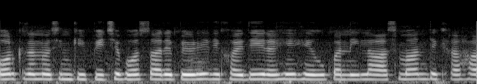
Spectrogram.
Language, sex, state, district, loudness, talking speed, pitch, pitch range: Hindi, female, Punjab, Fazilka, -13 LUFS, 190 wpm, 235 Hz, 230-240 Hz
